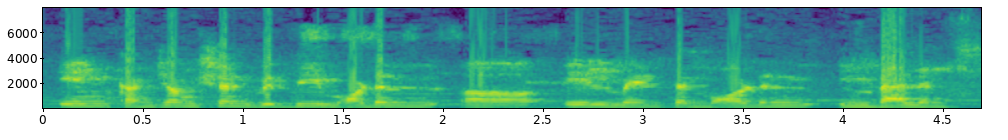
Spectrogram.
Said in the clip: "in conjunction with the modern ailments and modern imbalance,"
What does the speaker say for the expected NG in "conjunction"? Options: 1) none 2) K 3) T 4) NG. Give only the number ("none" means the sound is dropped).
4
